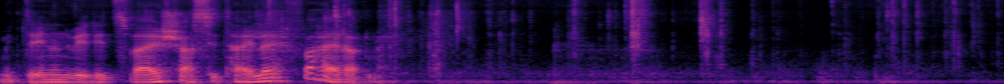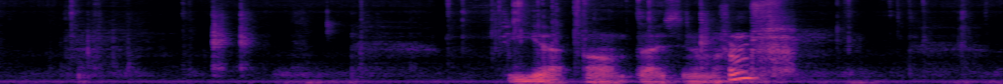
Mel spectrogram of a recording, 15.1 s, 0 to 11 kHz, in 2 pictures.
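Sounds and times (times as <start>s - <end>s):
plastic bag crinkling: 1.9s - 9.4s, 10.0s - 13.2s.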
